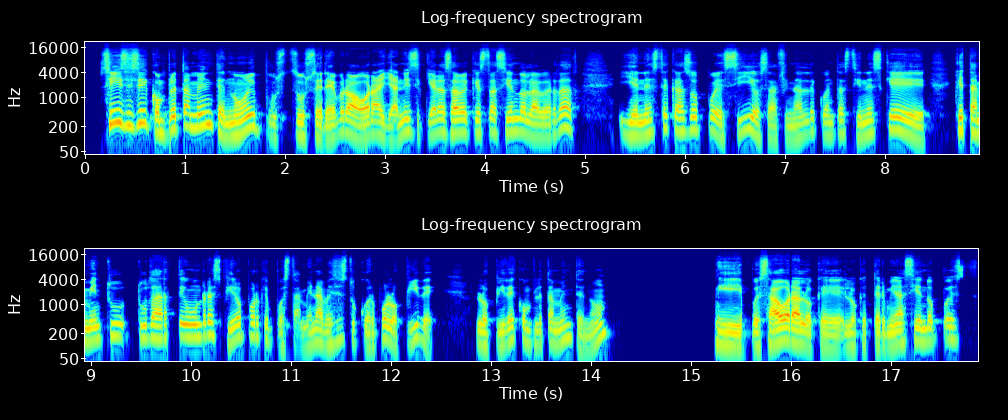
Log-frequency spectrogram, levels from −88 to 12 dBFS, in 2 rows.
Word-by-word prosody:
sí, 250 +2 +4
sí, 215 - +1
sí, 245 +4 +3
completamente, 195 - +1
¿no? 125 +7 +2
Y 195 - +2
pues, 120 - -11
tu 125 -1 -3
cerebro 115 +5 +2
ahora 135 0 +7
ya 105 - +2
ni 150 - -1
siquiera 135 +1 -1
sabe 145 0 +4
qué 145 - -3
está 145 +2 -1
haciendo 150 +1 -1
la 120 - +3
verdad. 165 +12 +1 0.4
Y 130 -1 -5
en 125 +1 +1
este 155 +7 -5
caso, 165 +1 -1
pues 170 - -1
sí, 165 +5 -1
o - - 0
sea, 110 - -5
a - - -14
final 105 +6 -8
de 155 - -8
cuentas 130 +2 -8
tienes 130 +4 -4
que 145 - +1 0.2
que 165 - +1
también, 145 -2 +1
tú 175 +2 -6
tú 155 - -4
darte 160 +1 +1
un 165 0 +2
respiro, 170 -4 -2
porque, 170 -4 -4
pues, 105 -4 -7
también 105 +7 -7
a 125 - +3
veces 125 +7 -7
tu - - -10
cuerpo - - -3
lo - - -1
pide - - -6 0.4
lo - - -3
pide 115 +7 -3
completamente, 130 +4 -6
¿no? 195 +6 -6 1.1
Y 110 -3 0
pues, 105 +2 -1
ahora 125 +1 +10
lo 105 -3 0
que 95 -2 -3
lo 100 0 -5
que 105 - -10
termina 105 +4 -1
siendo, 135 +1 -2
pues 150 0 -5
140 Hz, 210 wpm, -23 LUFS, 115-165 Hz, 1.1 s, ahora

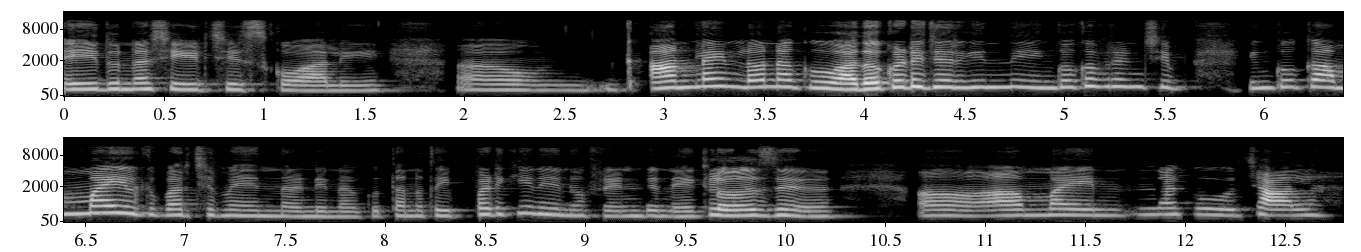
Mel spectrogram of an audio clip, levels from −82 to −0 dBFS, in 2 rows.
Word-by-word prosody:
ఏదున్నా 235 0 +1
షేర్ 215 -2 -1
చేసుకోవాలి. 195 -3 -3 0.6
ఆహ్, 210 -1 -2
హ్మ్, 195 0 -12 0.6
ఆన్‌లైన్‌లో 305 +1 +3
నాకు 285 -3 0 0.2
అదొకటి 300 +7 +7
జరిగింది. 300 +1 -1
ఇంకొక 300 +5 -1
ఫ్రెండ్‌షిప్ 305 -4 -5 0.3
ఇంకొక 305 +2 -5
అమ్మాయికి 285 -2 +3
పరిచమయిందండి 210 -5 -6
నాకు. 180 +2 -12
తనతో 205 0 -7
ఇప్పటికీ 260 +6 -4
నేను 225 -4 -5
ఫ్రెండునే 200 -1 -6
క్లోజు. 225 0 +2 0.7
ఆ! - - 0 0.4
అమ్మాయి 235 +1 -2 0.4
నాకు 260 -1 -6 0.3
చాలా 230 +1 +4
235 Hz, 115 wpm, -22 LUFS, 210-290 Hz, 0.7 s, అదొకటి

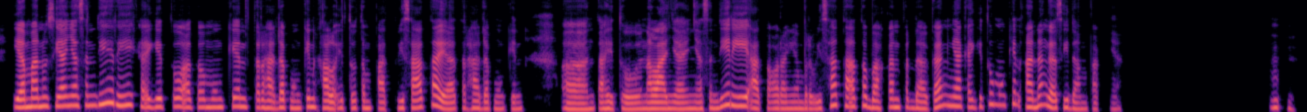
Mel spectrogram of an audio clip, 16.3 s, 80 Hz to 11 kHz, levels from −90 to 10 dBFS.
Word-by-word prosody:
ya 230 -1 +6
manusianya 260 +3 +4
sendiri 295 0 +3
kayak 240 -3 0
gitu, 245 +1 -3
atau 230 0 -2
mungkin 230 +2 -1
terhadap 220 -1 0
mungkin 205 +3 -1
kalau 200 -3 +2
itu 205 0 -4
tempat 200 -3 -4
wisata 215 +6 +2
ya, 180 -2 +3
terhadap 195 -1 -3
mungkin, 185 0 -7 0.5
eee, 175 -2 +1
entah 185 -1 0
itu 180 -1 0
nelayannya 185 0 +2
sendiri, 265 +7 +2
atau 190 -3 -2
orang 190 0 -1
yang 190 - -2
berwisata 250 +9 -1
atau 265 0 -1
bahkan 225 +2 0
pedagangnya 230 +6 -1
kayak 225 0 -4
gitu - - -5
mungkin 300 +1 -5
ada 235 +3 +2
nggak 225 -8 +2
sih 220 - 0
dampaknya? 180 -1 -9 1.8
Mhm. 215 -5 -7
215 Hz, 130 wpm, -24 LUFS, 190-250 Hz, 1.8 s, ya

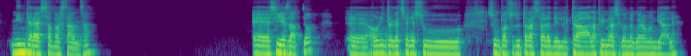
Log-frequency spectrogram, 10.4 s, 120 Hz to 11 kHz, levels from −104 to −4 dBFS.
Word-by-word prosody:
mi 155 +1 +2
interessa 145 -3 +5
abbastanza. 130 +2 -4 2.4
Ehm, 140 -2 +3
sì, 145 +4 +3
esatto. 175 +6 -1 0.4
Ehm, 125 -3 -3
ho - - -2
un'interrogazione 140 0 +1
su 130 -2 0 0.4
su - - -4
un - - 0
po' 140 +1 +1
su 140 0 -7
tutta 140 +1 -1
la 140 - +3
storia 135 0 0
del 130 -2 -2
tra 130 -2 +2
la 135 +1 +1
Prima 145 +2 -1
e - - 0
la 140 - +2
Seconda 135 0 -2
Guerra 125 0 -1
Mondiale. 125 +1 -3
135 Hz, 150 wpm, -25 LUFS, 130-145 Hz, 2.4 s, interessa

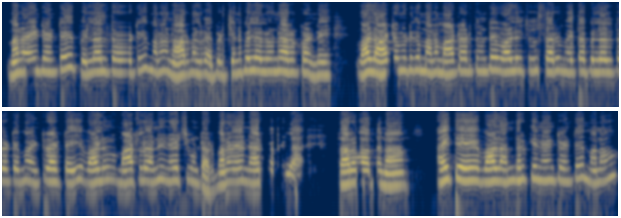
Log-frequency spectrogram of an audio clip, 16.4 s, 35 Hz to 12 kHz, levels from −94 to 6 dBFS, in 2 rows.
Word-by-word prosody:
మనం 235 +3 +4
ఏంటంటే, 260 +1 -2 0.2
పిల్లలతోటి 245 +1 -3 0.2
మనం 255 +2 -4
నార్మల్‌గా 225 +3 +1
ఇప్పుడు 215 +1 -6
చిన్న 230 0 -5
పిల్లలున్నారనుకోండి. 250 -5 -1 0.5
వాళ్ళు 245 +3 +7
ఆటోమేటిక్‌గా 270 +3 -2
మనం 245 +1 -3
మాట్లాడుతుంటే 255 +3 0
వాళ్ళు 255 +1 +2
చూస్తారు, 260 0 -2
మిగతా 245 +1 -3
పిల్లలతోటి 245 0 -1
ఏమో 245 +3 -9
ఇంటరాక్ట్ 240 0 -1
అయ్యి, 240 +5 -2
వాళ్ళు 240 +3 +2 0.2
మాటలు 235 +3 +4
అన్నీ 270 +4 -7
నేర్చుకుంటారు. 245 - -4
మనమేం 240 +5 +1
నేర్పక్కర్లా. 230 +9 -3 0.6
తర్వాతన 220 0 +4 0.8
అయితే 265 +1 +5 0.3
వాళ్ళందరికి 255 +3 +2
నేంటంటే, 255 +1 -5 0.2
మనం 240 +4 -4
245 Hz, 110 wpm, -22 LUFS, 230-260 Hz, 0.8 s, వాళ్ళు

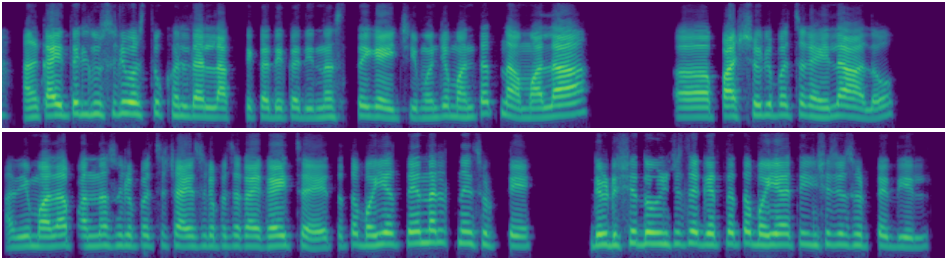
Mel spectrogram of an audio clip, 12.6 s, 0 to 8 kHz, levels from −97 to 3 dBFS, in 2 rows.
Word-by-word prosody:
आणि 175 - +1
काहीतरी 210 +3 +5
दुसरी 235 +1 -4
वस्तू 240 0 +2
खरीद्ययला 195 -3 0
लागते 175 0 -1
कधी-कधी, 175 -1 -3
नसते 185 +2 -3
घ्यायची. 170 -2 +1
म्हणजे 170 +3 -5
म्हणतात 185 +5 -2
ना 215 - +3
मला 180 +6 +6 0.7
अ, 180 0 +3
₹500 215 +2 +2
चं 220 +2 -5
घ्यायला 195 +1 +3
आलो 165 +4 -4 0.4
आणि 185 +3 -5
मला 195 +2 +4
₹50 205 +1 -5
चं, 205 - -17
₹40 200 0 -2
चं 200 - -3
काही 195 -1 +2
घ्यायचं 200 +1 +2
आहे, 165 +1 +1
तर 200 +3 -14
तो 225 - -3
भैय्या 215 +2 +2
देणारच 255 +2 +2
नाही 245 -1 -2
सुट्टे. 205 -3 -4 0.4
150-200च 235 +2 +1
घेतलं 225 +1 -1
तर 245 - +1
भैय्या 220 +1 +4
300चे 220 -1 -6
सुट्टे 210 -1 -5
देईल. 180 -1 -6
200 Hz, 190 wpm, -24 LUFS, 185-220 Hz, 0.7 s, मला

